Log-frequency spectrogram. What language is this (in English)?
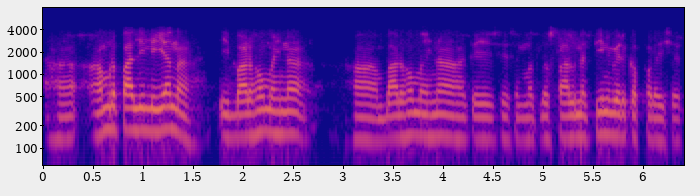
Maithili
